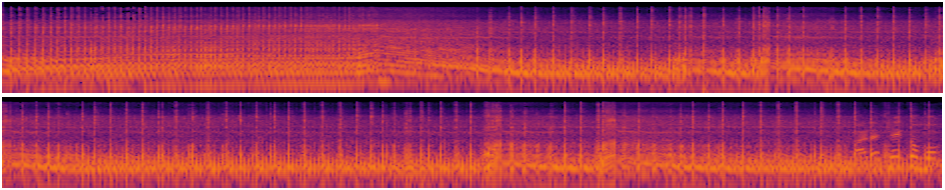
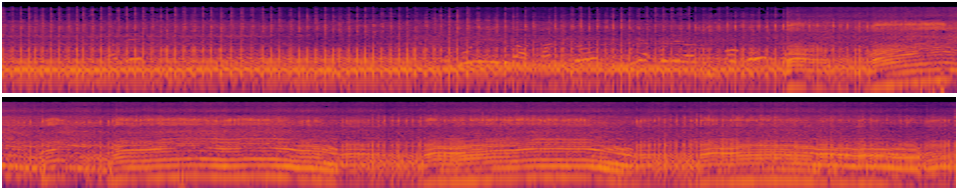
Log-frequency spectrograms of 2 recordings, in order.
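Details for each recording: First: Two-stroke pruning chainsaw that stalls, started on choke after priming the bulb: revs keep sagging every couple of seconds then recover, never running smoothly; the engine is bogging and wants to die. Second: Subscriber's pruning chainsaw after lowering the idle screw and adjusting the low-speed screw: even two-stroke idle, then quick throttle blips climbing cleanly and dropping back without bogging; idles and revs properly, not yet tested under load.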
